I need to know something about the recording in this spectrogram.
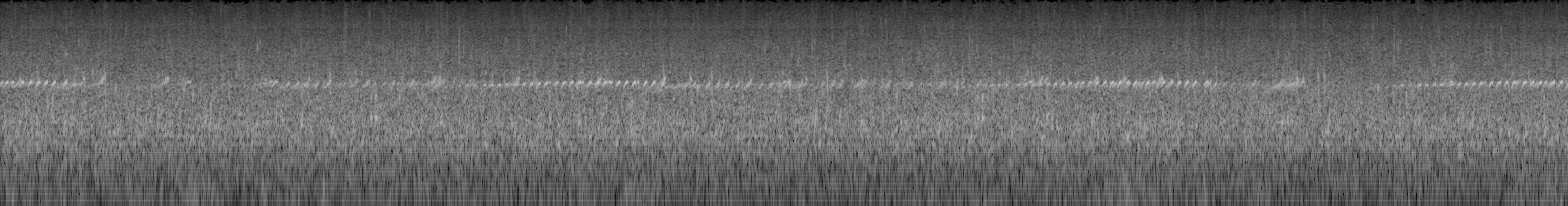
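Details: In a clear-running stream, Kajika frogs give repeated sweet high trills, each lasting one to two seconds and separated by short gaps, a bird- or insect-like voice above the continuous hiss and splash of water.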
